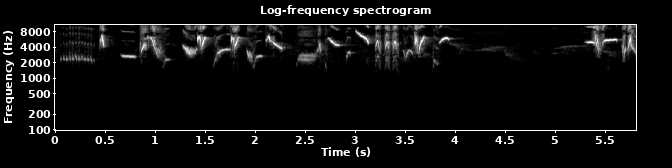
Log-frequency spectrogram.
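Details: Song of a black-throated canary used to tutor canaries: quick high chirps, whistled slurs and buzzy phrases for about four seconds, a pause, then a short burst of twittering resumes.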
